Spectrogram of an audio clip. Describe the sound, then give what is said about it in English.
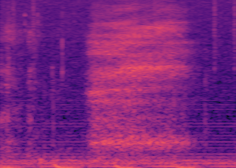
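A big breath drawn with a microphone held to the chest: a single long, hissing, breathy rush of air, lasting about a second over faint low thumping, quiet overall and with no talk over it. “put the microphone up to your chest and take a really big breath”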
